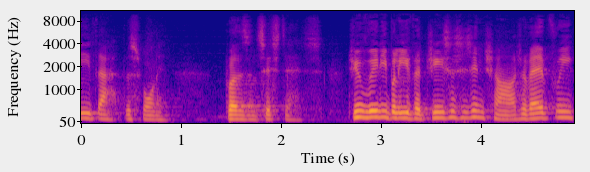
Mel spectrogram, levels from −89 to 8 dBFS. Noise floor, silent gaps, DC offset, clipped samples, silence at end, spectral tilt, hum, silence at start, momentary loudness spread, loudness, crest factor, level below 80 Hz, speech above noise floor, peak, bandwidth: -54 dBFS; none; under 0.1%; under 0.1%; 0 s; -7.5 dB/octave; none; 0 s; 14 LU; -22 LUFS; 20 dB; -64 dBFS; 32 dB; -2 dBFS; 9.4 kHz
